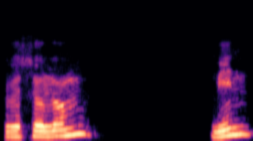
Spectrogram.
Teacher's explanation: Nah ini tanwin bertemu min. Ini sifatnya disebut idgham. Idgham di gunnah. Ini baca dengan dengung.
